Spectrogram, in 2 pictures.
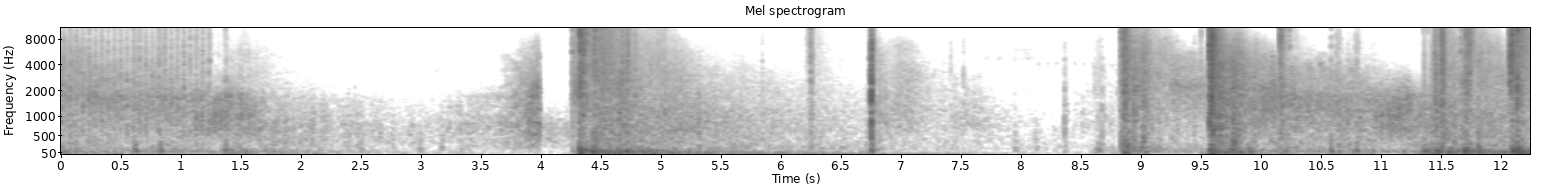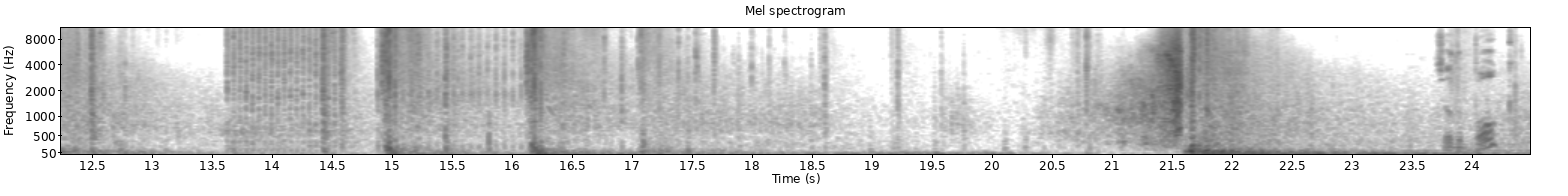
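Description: Machine gun fire in the Hell Let Loose video game during a competitive match, with sharp bursts and booms over a continuous rumble of battle ambience and a person talking throughout.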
